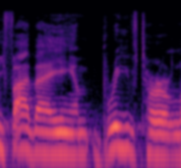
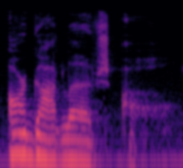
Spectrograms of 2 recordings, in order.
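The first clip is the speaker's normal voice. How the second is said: softer, slower, lower; tender and hushed; 6 semitones lower, 8 dB quieter, much slower than usual. Real, not acted. Pastor assuring the congregation God loves all, softly. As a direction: say it gently, slowly.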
